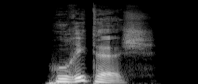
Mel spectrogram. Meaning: Hurrian (the language of the Hurrians)
- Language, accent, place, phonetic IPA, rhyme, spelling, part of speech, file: German, Germany, Berlin, [hʊˈʁiːtɪʃ], -iːtɪʃ, Hurritisch, noun, De-Hurritisch.ogg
